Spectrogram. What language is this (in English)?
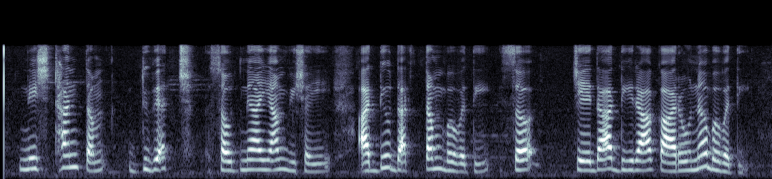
Sanskrit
